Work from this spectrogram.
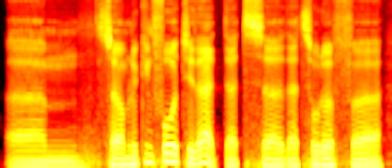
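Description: Man, Afrikaans accent, low smooth voice, halting speech, dry close sound. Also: mellow, no room sound. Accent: South African Afrikaans. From South Africa. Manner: halting, full of restarts and fillers. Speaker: guest. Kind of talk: casual interview chat.

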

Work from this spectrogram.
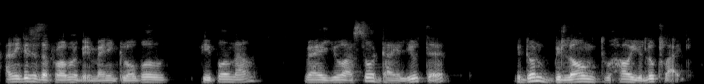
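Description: A man's voice: fairly low pitch, normal speed, slightly rough. A man from Malaysia, a guest in an interview, explaining in an earnest way and laughing often. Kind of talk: conversational interview. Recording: dull lo-fi sound.

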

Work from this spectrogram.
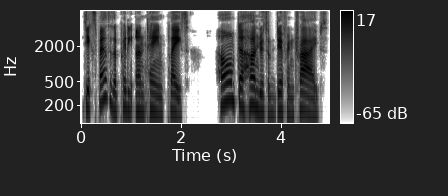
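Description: A man doing a calm lore-telling young woman. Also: fairly high pitch, smooth, dry recording, clean studio sound, pitched above the performer's own voice. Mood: explaining. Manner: explanatory, measured storytelling.

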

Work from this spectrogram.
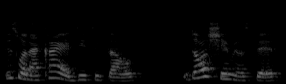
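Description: A Nigerian woman tells a personal story on her solo podcast in a loose, animated way and laughs often. Her voice is bright and clear. The recording is a little dull, like lo-fi home audio. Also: mid-range voice, fairly quick. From Nigeria (Edo State). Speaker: podcast host.

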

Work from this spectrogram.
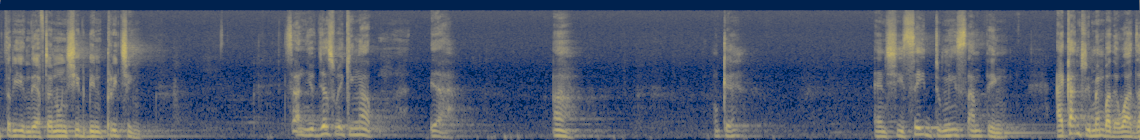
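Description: A man with a Kenyan accent preaching a sermon, telling a story and swinging from hushed to shouting. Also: fairly high pitch, measured pace, pauses often, slightly rough, big-room sound. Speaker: pastor. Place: church hall.

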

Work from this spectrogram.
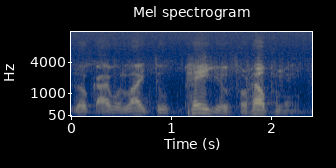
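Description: A man's voice: fairly low pitch, animated, moderate pace, close to an everyday voice, rough recording. An actor playing a pushy young male crook with an over-polite, wheedling manner in a 1940s radio drama. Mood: eager, insistent. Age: young adult. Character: smooth-talking, pushy stranded young male bank robber. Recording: old radio recording with faint noise.

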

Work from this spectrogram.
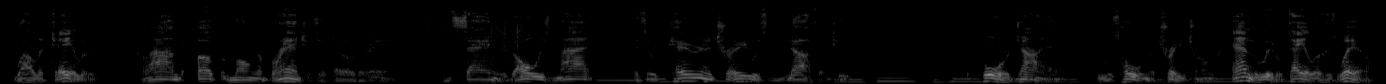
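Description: A man narrating a fairy tale as an expressive storyteller. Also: lowish voice, a little slow, a little hiss or hum.

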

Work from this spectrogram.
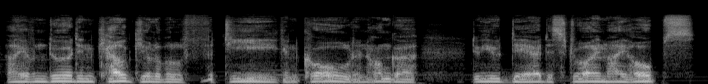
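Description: A man voicing a lonely, vengeful male creature in a dramatic audiobook reading, with a slow, heavy, threatening delivery. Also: medium pitch, little pitch movement, vocal fry, voice pushed up. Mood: bitter pleading. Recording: music bed underneath.

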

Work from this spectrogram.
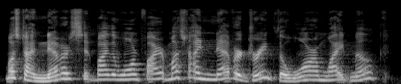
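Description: A man's voice: high-pitched, sing-song, moderate pace, husky, voice pushed up, heavily acted. A man doing a sly, wheedling cat.

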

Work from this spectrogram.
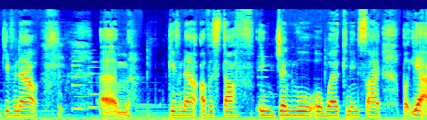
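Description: Gravelly podcaster with a head cold. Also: mid-range voice, warm tone. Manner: rambling, repeats "like I said". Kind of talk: casual solo monologue.

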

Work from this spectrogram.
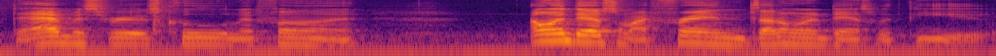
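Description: A woman's voice: low voice, moderate pace, fairly bright tone. An American woman speaks as a podcast co-host in casual, unfiltered conversation. Her talk is blunt and slangy, with swearing mixed in. Faint noise sits under the voice. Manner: blunt, profane, informal. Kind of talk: casual chat.

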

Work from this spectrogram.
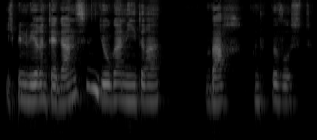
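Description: A yoga nidra guide reading a scripted relaxation in calm, measured short phrases with pauses. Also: mid-range voice. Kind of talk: slow guided relaxation meditation, read from a script.

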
